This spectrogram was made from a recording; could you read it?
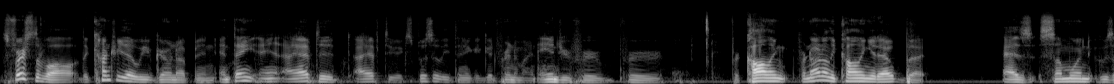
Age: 20-39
